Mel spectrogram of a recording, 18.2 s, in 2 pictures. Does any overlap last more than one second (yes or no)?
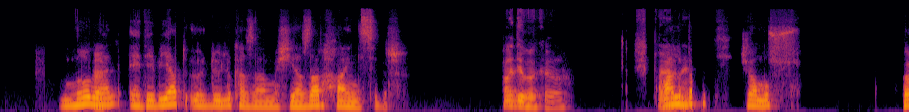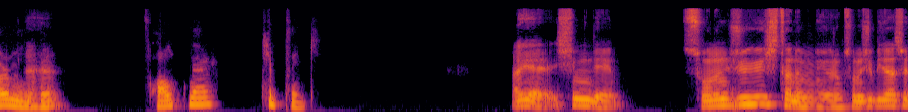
no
